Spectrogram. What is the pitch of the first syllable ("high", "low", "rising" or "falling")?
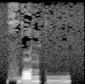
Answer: high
